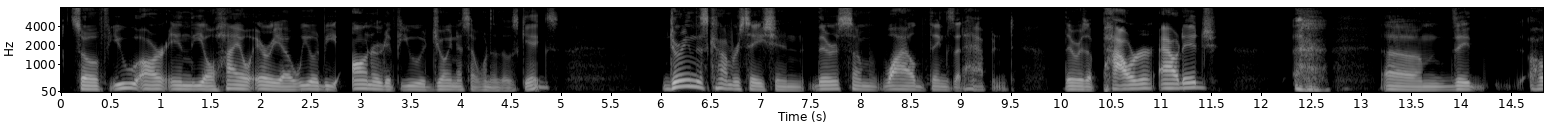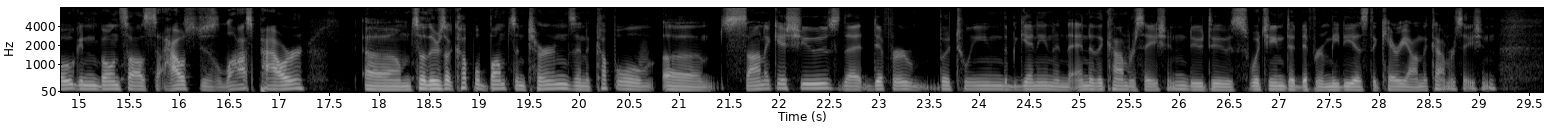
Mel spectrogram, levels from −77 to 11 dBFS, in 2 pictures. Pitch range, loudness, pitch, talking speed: 110-130 Hz, -27 LUFS, 120 Hz, 160 wpm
